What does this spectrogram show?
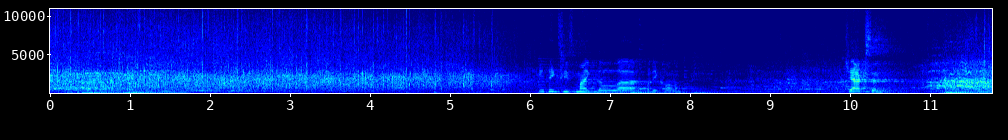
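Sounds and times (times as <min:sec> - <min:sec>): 
laughter: 0:00.0 - 0:03.0, 0:08.6 - 0:11.7
audience applause: 0:00.0 - 0:06.1, 0:11.0 - 0:11.7
speech: 0:06.1 - 0:08.1, 0:10.0 - 0:11.4.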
